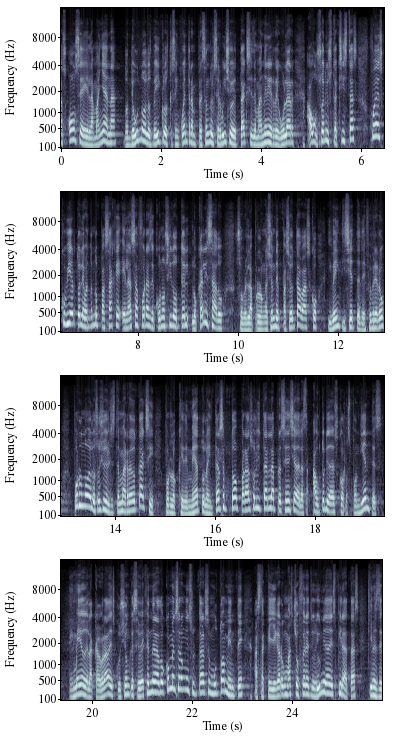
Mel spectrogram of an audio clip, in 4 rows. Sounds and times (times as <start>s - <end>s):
Speech: 0.0s - 25.8s.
